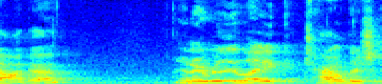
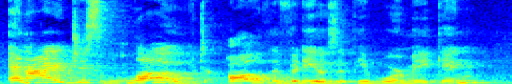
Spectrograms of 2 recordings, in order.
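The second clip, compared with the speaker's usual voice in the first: ordinary talk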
